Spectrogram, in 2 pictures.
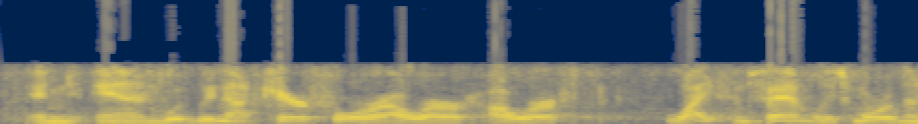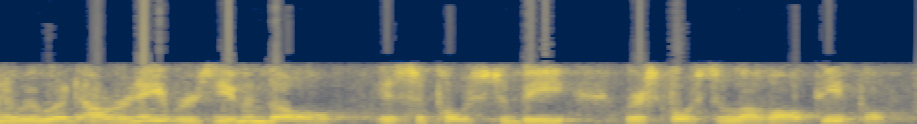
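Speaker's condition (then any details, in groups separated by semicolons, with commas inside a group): No condition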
